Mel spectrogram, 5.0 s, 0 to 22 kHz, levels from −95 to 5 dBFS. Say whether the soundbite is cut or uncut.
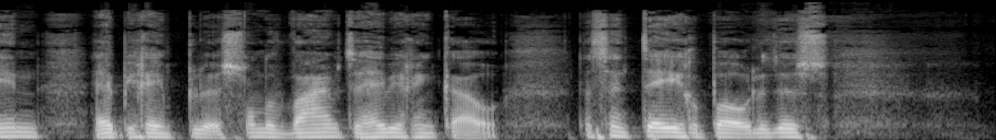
uncut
